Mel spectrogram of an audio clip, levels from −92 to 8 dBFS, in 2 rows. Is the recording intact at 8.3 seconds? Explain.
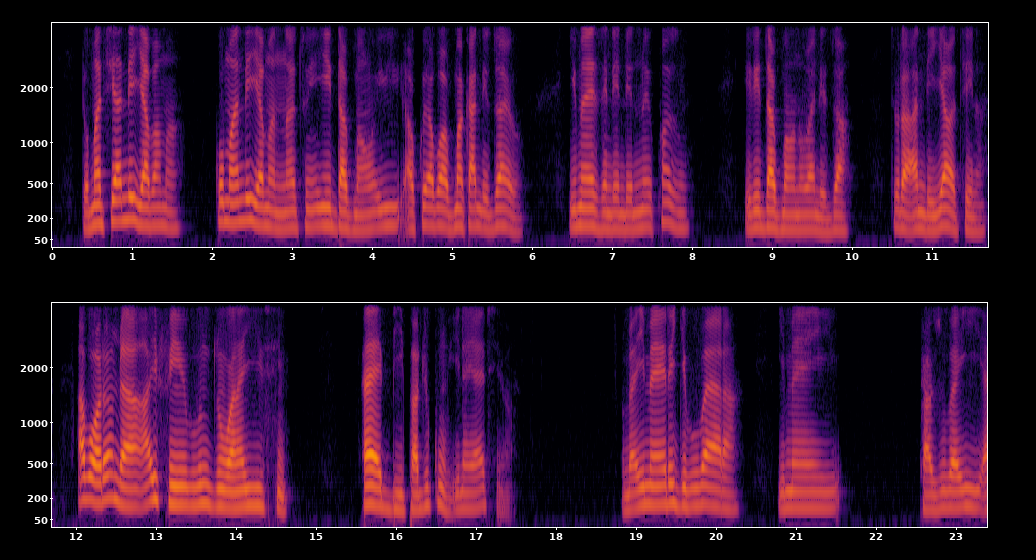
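Yes, at 8.3 seconds the speech is intact, carried cleanly through the call path, whose G.711 mu-law coding leaves nothing above 4 kHz.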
